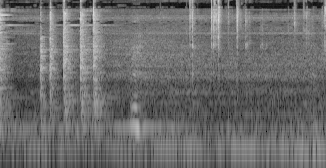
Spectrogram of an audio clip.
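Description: An egg is cracked for cooking on the stove: a run of sharp, close taps against a hard edge, followed by a brief soft splat and faint clicks over a low background hum.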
